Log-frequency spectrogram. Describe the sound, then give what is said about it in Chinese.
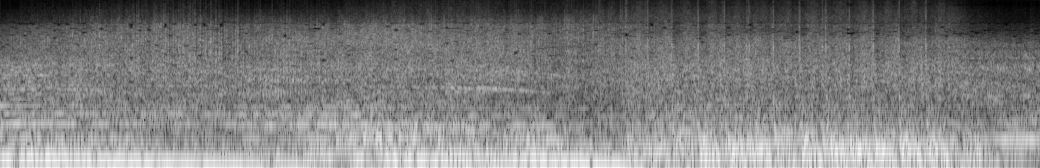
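A torpedo bomber's propeller engines drone loudly as the aircraft takes off and dives, a thick, continuous roar with rumbling low harmonics whose pitch shifts partway through. “首先起飞的是第八鱼雷轰炸机中队。”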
